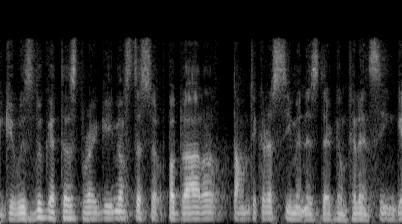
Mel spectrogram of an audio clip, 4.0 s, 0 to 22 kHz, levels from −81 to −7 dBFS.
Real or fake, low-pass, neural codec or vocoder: fake; 10.8 kHz; codec, 16 kHz in and 24 kHz out, 0.4 kbps, LongCat-Audio-Codec, fine tuned four codebook decoder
